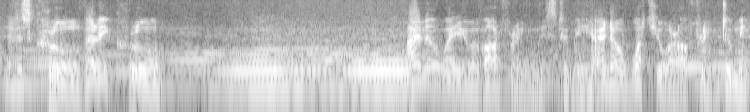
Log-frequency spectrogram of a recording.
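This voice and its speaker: An actor playing a brooding, cursed man who speaks slowly and gravely, from an old television soap opera. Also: sits low, fairly even intonation, loud music behind the voice, close to an everyday voice. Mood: anguished. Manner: slow, grave, anguished delivery. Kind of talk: 1970s soap opera acting.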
